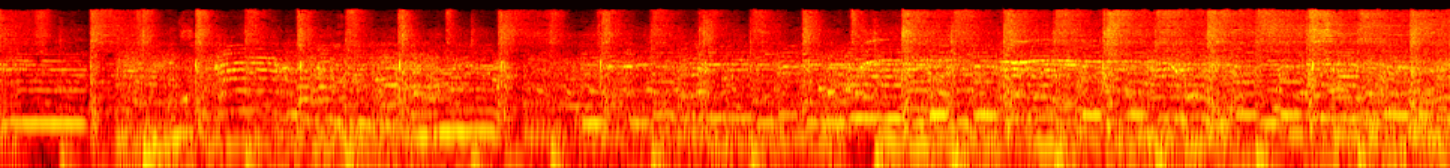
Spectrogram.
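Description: Live rock band playing loudly, with electric guitars over a steady drum beat.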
